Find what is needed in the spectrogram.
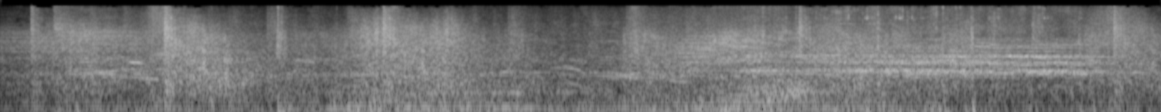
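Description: Staged battle sound effects: scattered musket shots and a heavy cannon-like boom about two seconds in, over dramatic music.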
